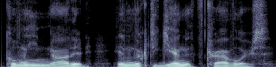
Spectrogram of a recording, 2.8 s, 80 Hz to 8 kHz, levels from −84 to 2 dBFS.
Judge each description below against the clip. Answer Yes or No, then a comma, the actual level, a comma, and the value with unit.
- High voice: No, very low, 85 Hz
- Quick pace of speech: No, average, 175 wpm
